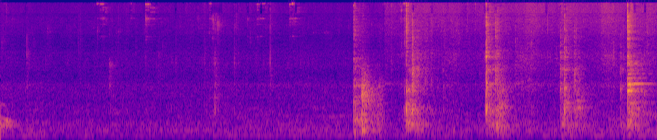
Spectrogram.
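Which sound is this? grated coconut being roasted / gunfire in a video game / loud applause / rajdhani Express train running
grated coconut being roasted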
